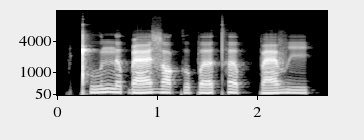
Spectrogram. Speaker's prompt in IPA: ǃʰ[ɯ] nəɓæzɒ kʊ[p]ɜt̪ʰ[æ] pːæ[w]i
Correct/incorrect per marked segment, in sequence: incorrect: u, correct, incorrect: ɜ, incorrect: v

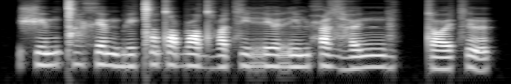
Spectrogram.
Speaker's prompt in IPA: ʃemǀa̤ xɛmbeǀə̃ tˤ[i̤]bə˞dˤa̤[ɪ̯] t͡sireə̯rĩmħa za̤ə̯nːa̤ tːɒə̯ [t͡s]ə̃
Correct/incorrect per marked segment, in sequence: incorrect: i, incorrect: ə̯, correct

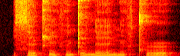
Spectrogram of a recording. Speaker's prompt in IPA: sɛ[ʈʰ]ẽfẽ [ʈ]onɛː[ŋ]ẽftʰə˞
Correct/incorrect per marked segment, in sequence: correct, correct, correct

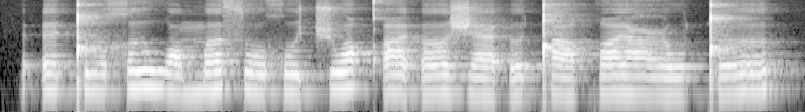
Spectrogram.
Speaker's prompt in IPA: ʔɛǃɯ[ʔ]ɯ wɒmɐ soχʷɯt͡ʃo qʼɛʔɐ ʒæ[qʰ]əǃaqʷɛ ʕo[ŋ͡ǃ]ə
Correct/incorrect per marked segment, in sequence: incorrect: χ, incorrect: ʔ, incorrect: ǃ

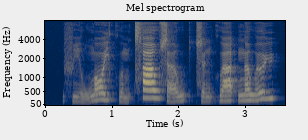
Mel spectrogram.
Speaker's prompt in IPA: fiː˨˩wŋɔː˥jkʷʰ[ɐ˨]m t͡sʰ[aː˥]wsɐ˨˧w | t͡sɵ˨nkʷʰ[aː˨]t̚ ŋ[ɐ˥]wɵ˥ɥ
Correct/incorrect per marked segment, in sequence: correct, correct, incorrect: aː˧, incorrect: ɐ˧

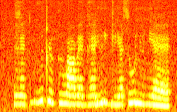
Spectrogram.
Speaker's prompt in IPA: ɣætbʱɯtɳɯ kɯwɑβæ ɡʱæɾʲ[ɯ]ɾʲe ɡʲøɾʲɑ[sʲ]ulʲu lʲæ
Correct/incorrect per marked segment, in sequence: correct, incorrect: s

